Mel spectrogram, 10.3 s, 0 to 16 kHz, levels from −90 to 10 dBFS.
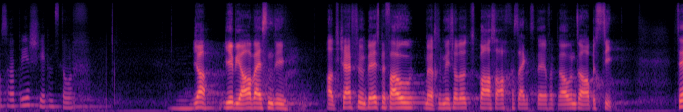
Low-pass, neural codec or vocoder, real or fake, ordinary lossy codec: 14.4 kHz; autoencoder, 48 kHz, 32 numbers a frame, DAC-VAE, trained on Japanese speech; fake; none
